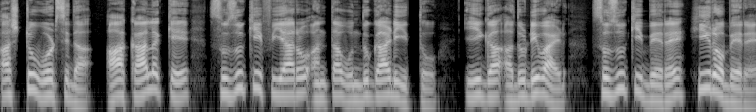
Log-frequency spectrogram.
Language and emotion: Kannada, neutral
